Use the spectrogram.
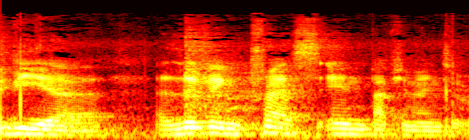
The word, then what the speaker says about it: Papiamentu: In Aruba they spell it Papiamento with an O. But did they say Papiamentu? They say Papiamentu.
